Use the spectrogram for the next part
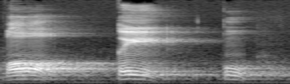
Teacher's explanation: Sifatnya syiddah liquwwatil i'timadi fil makhraj, kuat tekanan huruf ketika mengucapkannya, maka jangan diucapkan dengan lemah.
